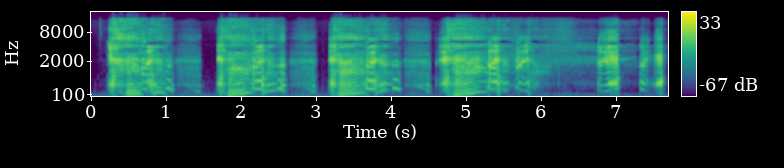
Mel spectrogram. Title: Girl coughing 291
